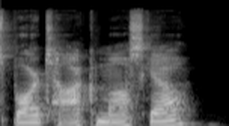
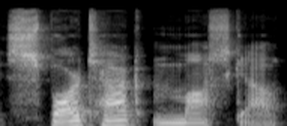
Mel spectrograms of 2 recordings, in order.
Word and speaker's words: Spartak: And it's Sparta Moscow, but since it's Russian, it's Spartak Moscow. Oh. It's like Sparta, but with a K at the end. Spartak Moscow.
